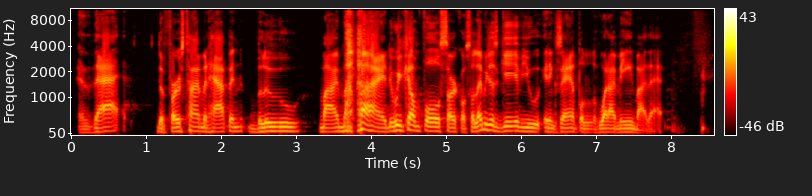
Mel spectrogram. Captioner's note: laughter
